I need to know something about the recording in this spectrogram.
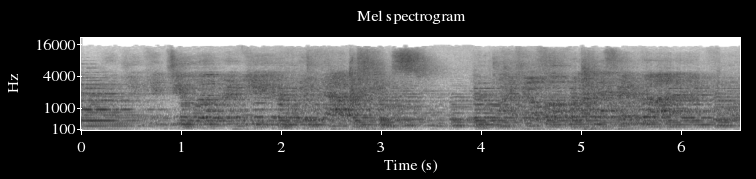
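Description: A mixed group of young singers, men and women, singing together as an ensemble with grand piano accompaniment.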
